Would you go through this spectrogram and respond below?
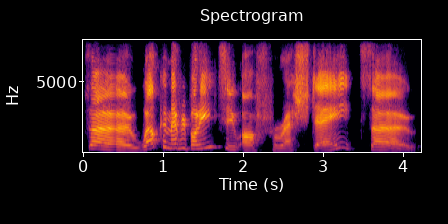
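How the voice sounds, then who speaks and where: Bright chatty woman with Manchester accent. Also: mid-range voice, sing-song, slow pace. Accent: northern English, Manchester area. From Austria, grew up in England. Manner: chatty, friendly, rambling asides. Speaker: host of online product session. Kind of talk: presenting on a video call. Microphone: video call.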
